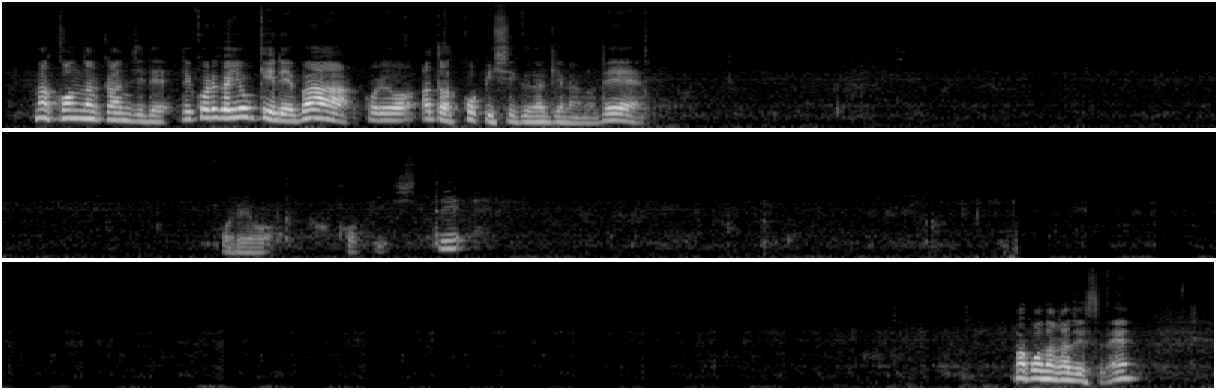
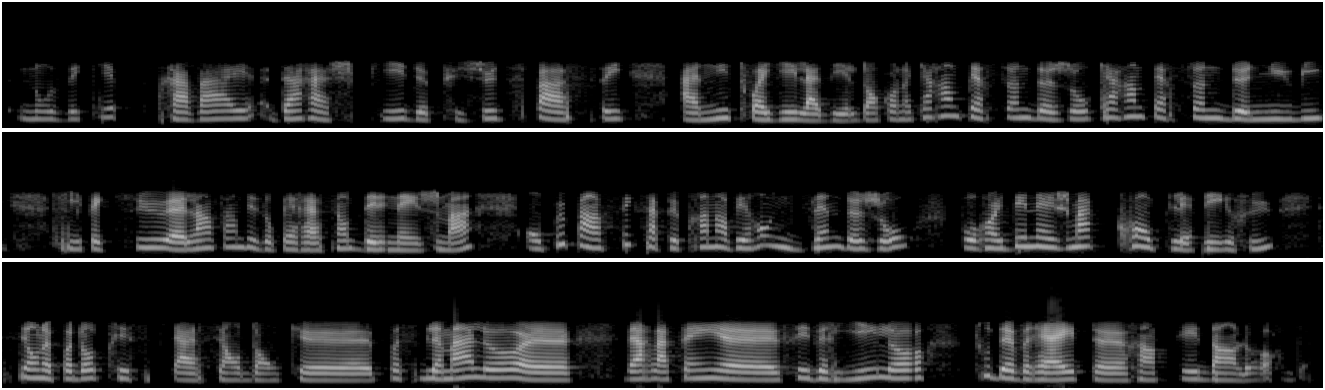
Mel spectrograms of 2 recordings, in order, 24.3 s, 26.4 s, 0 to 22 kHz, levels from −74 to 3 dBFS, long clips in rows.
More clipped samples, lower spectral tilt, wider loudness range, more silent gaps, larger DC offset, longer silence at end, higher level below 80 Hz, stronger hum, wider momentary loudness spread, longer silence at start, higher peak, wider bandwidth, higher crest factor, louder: neither; first, -7 dB/octave vs -5.5 dB/octave; first, 25 LU vs 8 LU; neither; neither; first, 0.55 s vs 0.35 s; first, -68 dBFS vs -84 dBFS; neither; first, 27 LU vs 15 LU; about the same, 0.2 s vs 0.1 s; first, 0 dBFS vs -6 dBFS; first, 18.5 kHz vs 8 kHz; about the same, 24 dB vs 22 dB; first, -19 LUFS vs -27 LUFS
